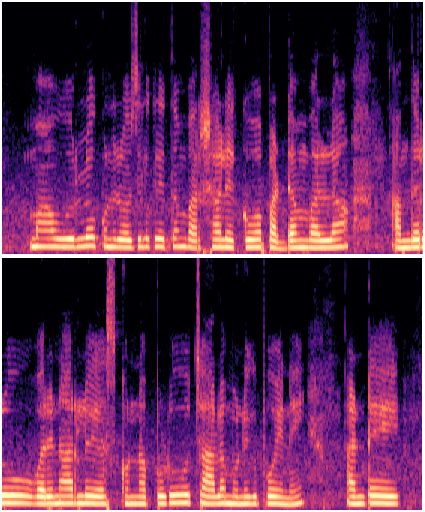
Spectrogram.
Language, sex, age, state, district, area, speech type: Telugu, female, 18-30, Andhra Pradesh, Visakhapatnam, rural, spontaneous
